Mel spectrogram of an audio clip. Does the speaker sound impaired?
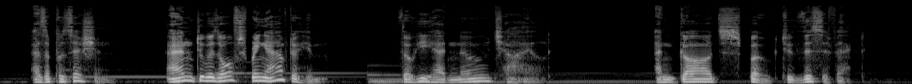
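No.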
